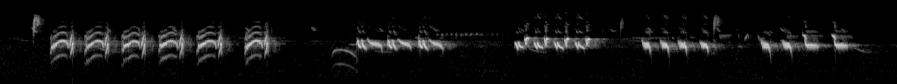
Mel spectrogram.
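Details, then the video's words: Northern mockingbird, said to copy some 200 sounds, sings a bright high phrase of arched chirps repeated six times in quick succession, then switches to several different rapid trilled phrases, each repeated in short bursts with brief pauses between. "Masteran suara burung NORTHERN MOCKINGBIRE bisa merekam 200 suara"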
